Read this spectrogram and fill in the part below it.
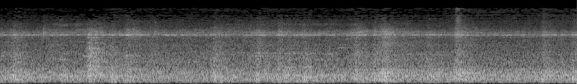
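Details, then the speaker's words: Steady high-pitched metallic squeal over harsh scraping: brake pads worn to metal after a month and a half of driving on grinding rotors. Customer had just noticed the brake noise. "Drive for a month and a half on fucking grinding rotors."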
